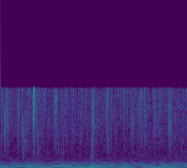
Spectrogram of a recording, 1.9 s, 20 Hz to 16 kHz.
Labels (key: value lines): label: biophony, midshipman
recorder: SoundTrap 500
